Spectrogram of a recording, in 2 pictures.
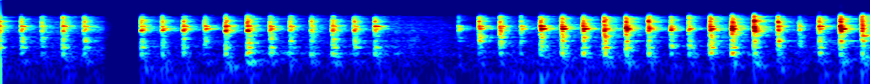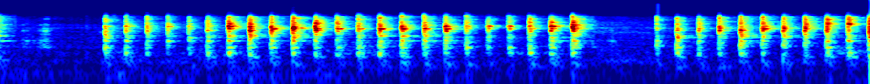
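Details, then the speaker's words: Lathe turning a blank, best guess birch, with a spindle roughing gouge and tailstock brought up: rapid sharp ticking in bursts as the gouge bites only the high side of the out-of-round blank; rough running from unbalanced blank. "That means this guy's going to run a little rough. Probably bounce around a bit."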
